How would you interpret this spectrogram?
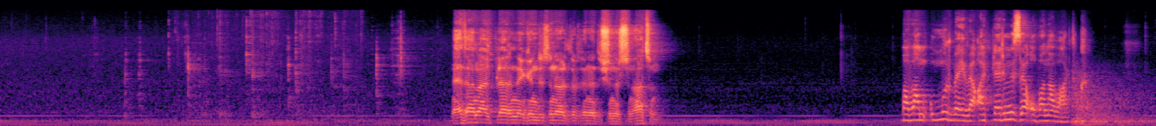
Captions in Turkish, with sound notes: (Metal sesi) Neden Alplerini Gündüz'ün öldürdüğünü düşünürsün hatun? Babam Umur Bey ve Alplerimizle obana vardık.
